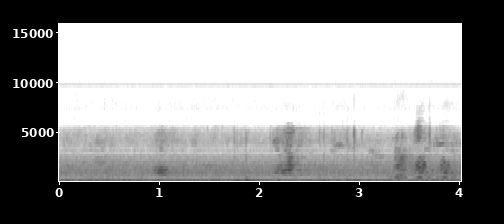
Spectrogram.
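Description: Short, sharp calls from an agility dog barking and its handler calling commands during a run: one about a second in, a longer one near the middle and a quick run of four near the end, over a steady low rumble.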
